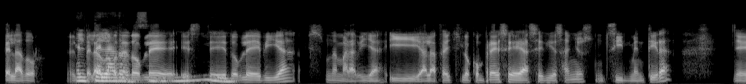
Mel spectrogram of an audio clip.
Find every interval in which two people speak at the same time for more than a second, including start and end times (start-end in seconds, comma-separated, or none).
0.7-2.4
